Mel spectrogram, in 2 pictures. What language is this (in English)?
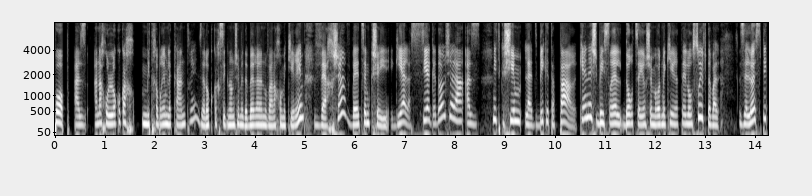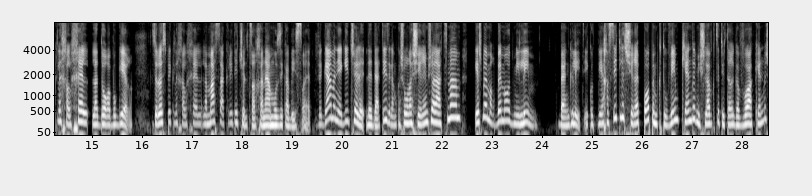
Hebrew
